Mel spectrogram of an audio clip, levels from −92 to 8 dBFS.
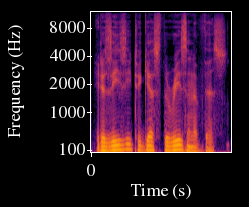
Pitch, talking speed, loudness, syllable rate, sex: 100 Hz, 255 wpm, -18 LUFS, 5.7 syllables/s, male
